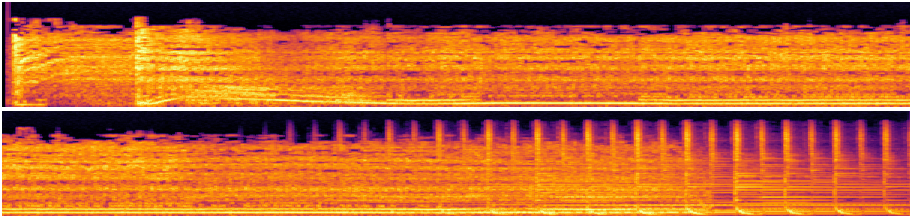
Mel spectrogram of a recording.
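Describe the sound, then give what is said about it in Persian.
A minibus setting off as a sound effect: the engine revs up and then settles into a steady, droning hum with tonal whine, and a fast ticking sets in near the end. “پس اگه آماده هستین سوار مینیبوسمون بشیم، کمربندامون رو ببندیم و حرکت کنیم.”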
